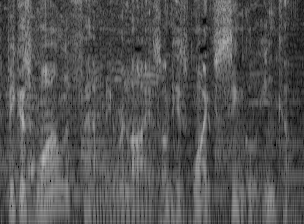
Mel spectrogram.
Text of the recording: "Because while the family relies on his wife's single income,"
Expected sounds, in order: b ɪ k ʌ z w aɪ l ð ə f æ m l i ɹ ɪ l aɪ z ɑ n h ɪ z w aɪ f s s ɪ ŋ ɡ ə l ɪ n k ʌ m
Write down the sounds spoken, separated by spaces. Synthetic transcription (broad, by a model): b ɪ k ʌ z w aɪ l ð ə f æ m l i ɹ ɪ l aɪ z n ɪ z w aɪ f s s ɪ ŋ ɡ ə l ɪ n k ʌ m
